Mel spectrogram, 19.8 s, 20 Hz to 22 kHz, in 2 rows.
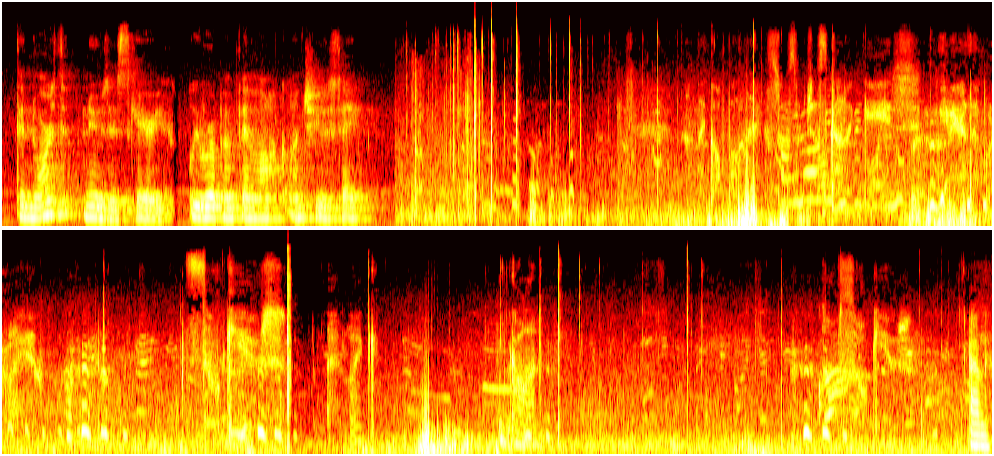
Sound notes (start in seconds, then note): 4.2 fire cracking; 16.8 laughing in distance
